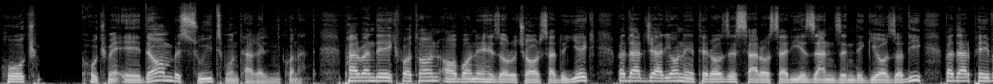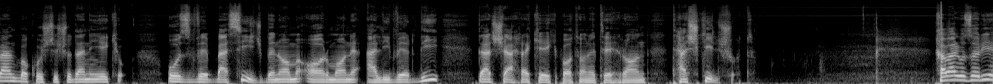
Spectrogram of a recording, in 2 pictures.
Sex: male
